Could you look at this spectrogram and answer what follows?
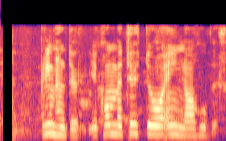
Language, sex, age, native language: Icelandic, male, 13, Icelandic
